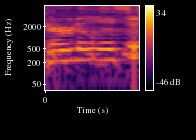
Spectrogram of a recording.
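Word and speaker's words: Kurtulus: It's K-U-R-T-U-L-U-S. – It's Curtulus.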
